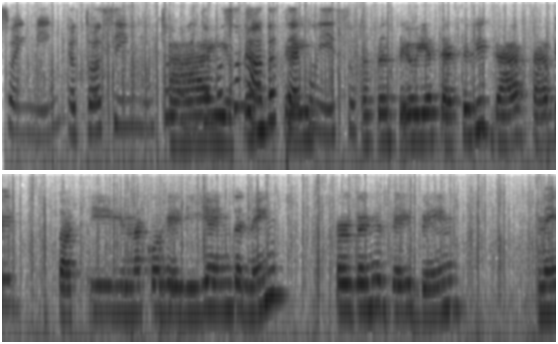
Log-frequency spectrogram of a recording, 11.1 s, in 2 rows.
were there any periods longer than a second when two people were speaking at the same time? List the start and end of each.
1.6-3.2

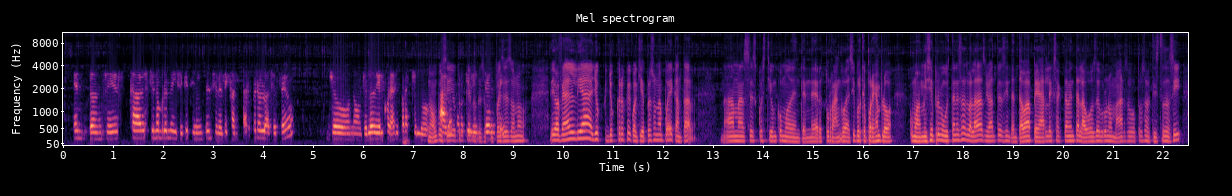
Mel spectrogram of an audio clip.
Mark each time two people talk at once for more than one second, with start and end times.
7.3-8.8

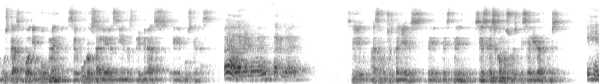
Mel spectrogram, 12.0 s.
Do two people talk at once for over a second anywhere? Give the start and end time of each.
none

